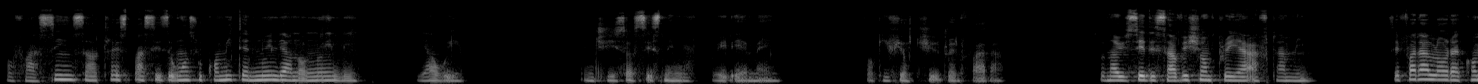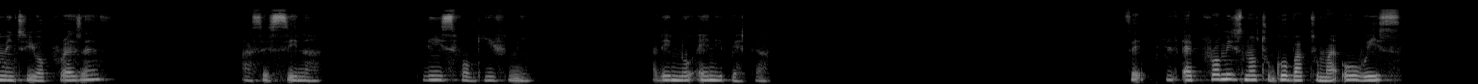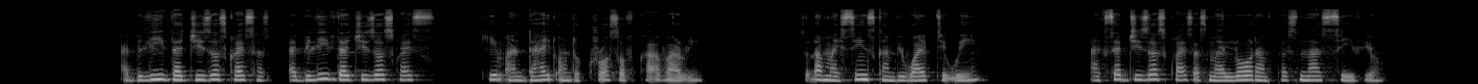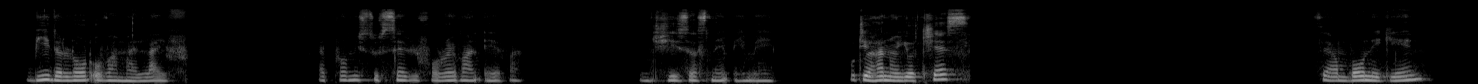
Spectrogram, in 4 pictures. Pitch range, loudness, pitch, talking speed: 175-205 Hz, -32 LUFS, 190 Hz, 130 wpm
